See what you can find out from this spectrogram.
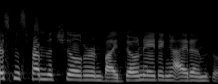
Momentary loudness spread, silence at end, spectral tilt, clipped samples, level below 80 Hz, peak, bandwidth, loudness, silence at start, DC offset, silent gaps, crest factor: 2 LU; 0 s; -5 dB/octave; under 0.1%; under -90 dBFS; -20 dBFS; 17.5 kHz; -35 LUFS; 0 s; under 0.1%; none; 14 dB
